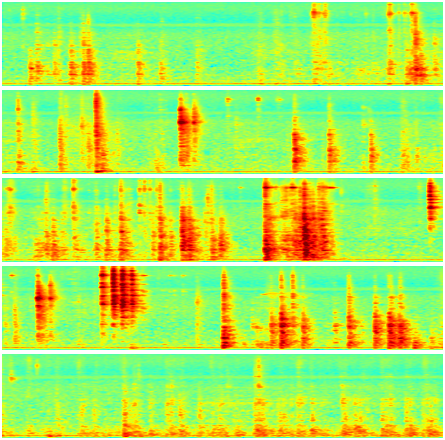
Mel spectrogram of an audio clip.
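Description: Irregular clicks, scrapes and small metallic clinks of a screwdriver working on an electrical outlet, as the cover plate and receptacle screws are undone and the outlet is taken apart.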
